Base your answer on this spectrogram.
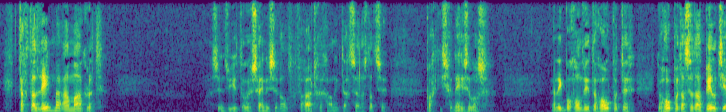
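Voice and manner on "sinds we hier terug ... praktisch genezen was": low, soft and weary; low sad murmur. Acted. Father's painful confession, dropping low.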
